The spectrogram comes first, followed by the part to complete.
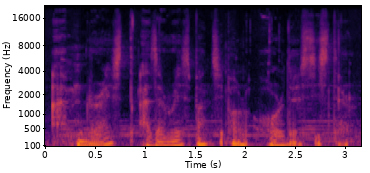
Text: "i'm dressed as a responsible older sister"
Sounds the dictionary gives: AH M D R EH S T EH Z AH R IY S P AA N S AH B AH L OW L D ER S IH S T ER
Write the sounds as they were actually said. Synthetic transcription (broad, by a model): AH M D R EH S T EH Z AH R IY S P AA N S AH B AH L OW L D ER S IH S T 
